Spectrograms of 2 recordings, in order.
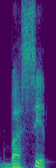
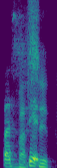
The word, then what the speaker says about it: basit: And in Ilocano, let me know if I'm saying it right, basit. – That's correct, yeah. Basit. So there's like a, it's kind of hard in the middle right there, basit.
